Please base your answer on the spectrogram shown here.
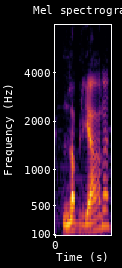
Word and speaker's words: Ljubljana: like a running chicken this capital city is almost impossible to pronounce i just call it lovely jubbly but what's it really all about well today i'm there i'm going to take you about lobliana as it's actually called come along i'll show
